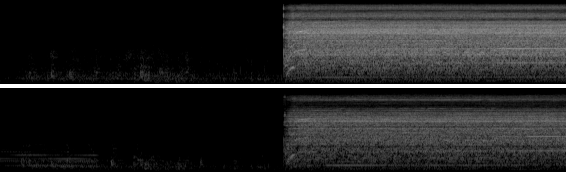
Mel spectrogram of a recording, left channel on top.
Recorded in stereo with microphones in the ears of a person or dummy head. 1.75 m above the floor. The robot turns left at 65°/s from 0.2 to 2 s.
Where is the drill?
70° left (ahead or behind), 0.7 m.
